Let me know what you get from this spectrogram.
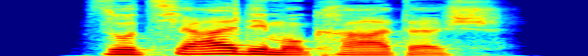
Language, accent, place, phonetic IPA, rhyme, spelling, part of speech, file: German, Germany, Berlin, [zoˈt͡si̯aːldemoˌkʁaːtɪʃ], -aːldemokʁaːtɪʃ, sozialdemokratisch, adjective, De-sozialdemokratisch.ogg
- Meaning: social democratic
